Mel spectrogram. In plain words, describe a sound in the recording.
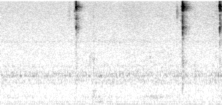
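Scissors snip sharply.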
